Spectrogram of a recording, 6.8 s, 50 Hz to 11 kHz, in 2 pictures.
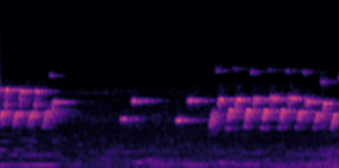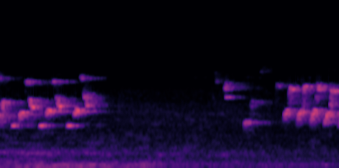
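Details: Spanish goldfinch with a clean song, recorded 08/22/2018, delivering fast liquid twitters and trills in dense rippling phrases, broken by short gaps, over a steady low background hum.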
